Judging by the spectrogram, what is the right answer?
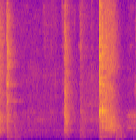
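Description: Peanuts are stirred while roasting in hot salt in a pan, a gritty scraping rustle rising in three separate strokes against a steady background hiss, close and fairly loud with no talking.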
